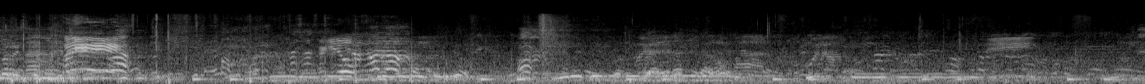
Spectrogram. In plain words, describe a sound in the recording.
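Young men shout to each other across an open outdoor field.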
